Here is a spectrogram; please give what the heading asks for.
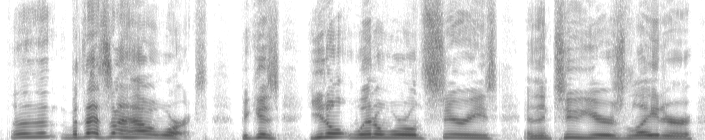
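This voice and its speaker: A man's voice: fairly high pitch, smooth, no echo, clean studio sound. A man hosting a sports podcast solo, giving opinionated baseball commentary in a blunt, colloquial way and repeating phrases for emphasis.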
